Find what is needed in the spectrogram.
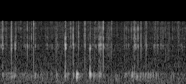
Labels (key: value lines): label: ambient
recorder: HydroMoth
